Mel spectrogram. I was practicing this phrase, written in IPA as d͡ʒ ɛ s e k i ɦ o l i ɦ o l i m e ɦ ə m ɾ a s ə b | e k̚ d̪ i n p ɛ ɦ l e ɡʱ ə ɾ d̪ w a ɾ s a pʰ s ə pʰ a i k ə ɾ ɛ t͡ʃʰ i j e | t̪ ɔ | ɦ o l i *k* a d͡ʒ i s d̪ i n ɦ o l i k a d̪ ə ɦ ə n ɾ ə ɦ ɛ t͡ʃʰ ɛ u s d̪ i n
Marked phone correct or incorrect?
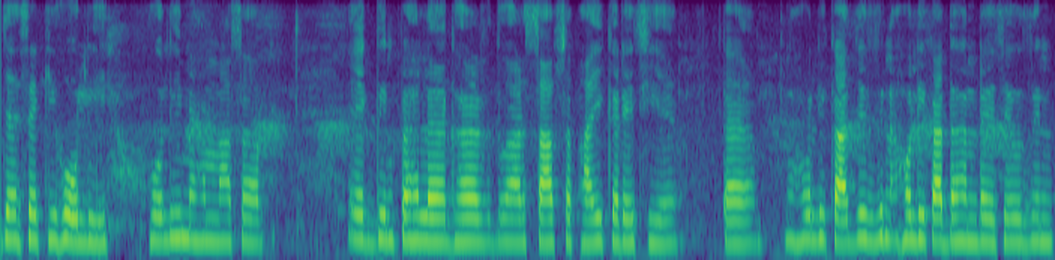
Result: correct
